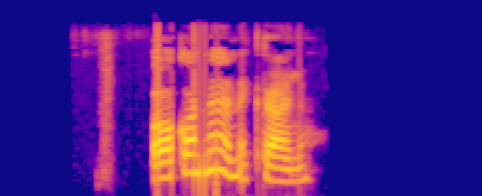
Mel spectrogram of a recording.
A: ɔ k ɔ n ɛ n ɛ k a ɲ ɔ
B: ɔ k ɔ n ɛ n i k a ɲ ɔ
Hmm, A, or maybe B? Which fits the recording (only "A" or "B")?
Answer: A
